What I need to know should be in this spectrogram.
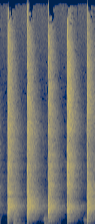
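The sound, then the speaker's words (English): A single person claps five times at a steady, slightly slow rhythm, each sharp clap loud and crisp, alone with no voices. “Let the applause die down a little bit.”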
